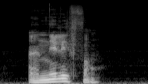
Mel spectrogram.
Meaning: 1. elephant (large mammal of the family Elephantidae in the order Proboscidea) 2. male elephant
- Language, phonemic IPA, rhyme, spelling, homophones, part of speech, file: French, /e.le.fɑ̃/, -ɑ̃, éléphant, éléphants, noun, Fr-éléphant.ogg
